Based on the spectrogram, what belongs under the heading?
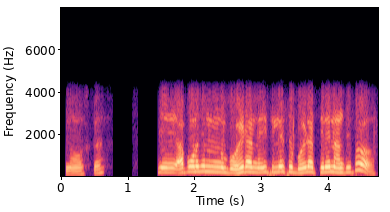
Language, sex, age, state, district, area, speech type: Odia, male, 45-60, Odisha, Subarnapur, urban, conversation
